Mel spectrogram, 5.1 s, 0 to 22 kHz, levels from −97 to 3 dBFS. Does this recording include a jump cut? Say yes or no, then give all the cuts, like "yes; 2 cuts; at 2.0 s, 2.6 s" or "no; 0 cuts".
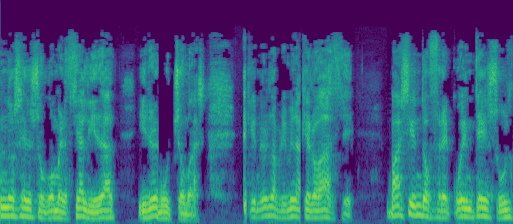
yes; 3 cuts; at 1.6 s, 2.4 s, 3.0 s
